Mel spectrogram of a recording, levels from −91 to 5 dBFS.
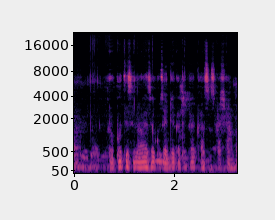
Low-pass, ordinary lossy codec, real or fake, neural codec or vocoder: none; none; fake; codec, 44.1 kHz, 7.8 kbps, Pupu-Codec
